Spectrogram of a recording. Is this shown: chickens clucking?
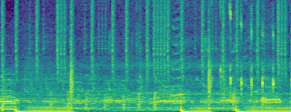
yes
